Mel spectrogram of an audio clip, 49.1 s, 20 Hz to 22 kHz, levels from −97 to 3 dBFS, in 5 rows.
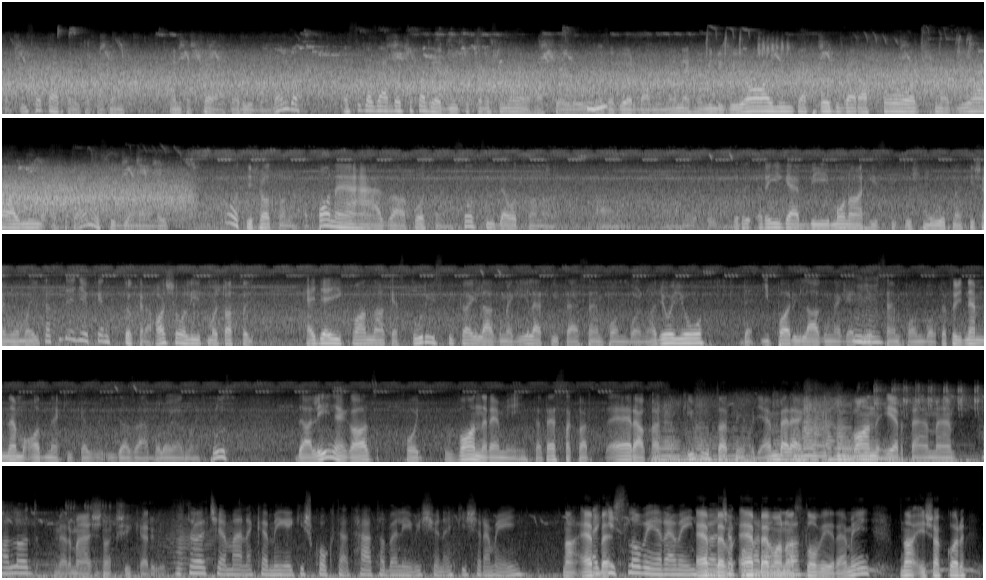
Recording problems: muffled; slightly; fading above 3.5 kHz
animal sounds; loud; throughout; 1 dB below the speech

